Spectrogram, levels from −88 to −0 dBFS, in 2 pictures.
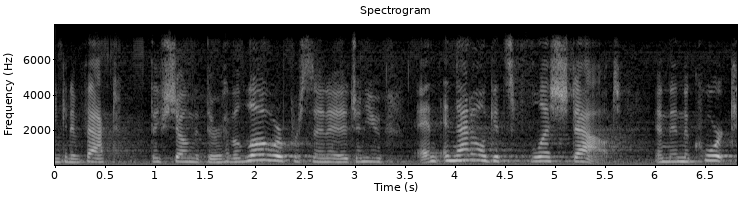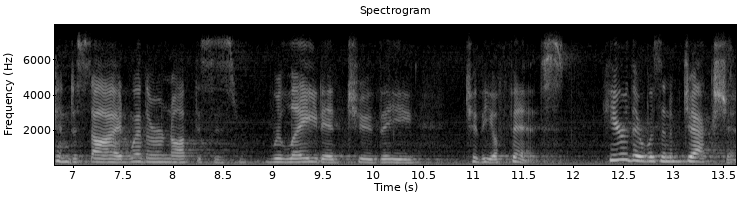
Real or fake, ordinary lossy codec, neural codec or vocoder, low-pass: real; Opus, 32 kbps; none; 7.2 kHz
